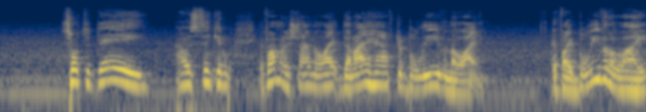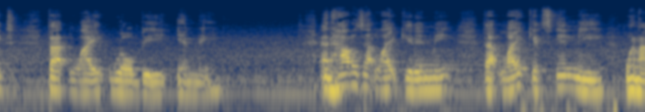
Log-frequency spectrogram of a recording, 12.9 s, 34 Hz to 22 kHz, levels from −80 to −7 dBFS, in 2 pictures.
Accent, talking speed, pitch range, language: American, 215 wpm, 100-115 Hz, English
